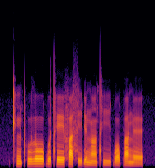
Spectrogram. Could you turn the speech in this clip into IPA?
kʰ ĩ˦ pʰ u˦ l oː˦ ɓ ʊ˦˨ tʰ eː˦ f a˦ s i˨ ɗ ɪ˦ ŋ ã˨ tʰ iː˨ ɓ ɔ˨ p a˨ ŋ ɛ˨

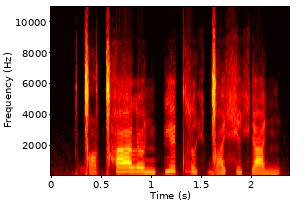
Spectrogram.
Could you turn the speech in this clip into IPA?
ɡ͡ǀ ɑ ǀʰ a l œ ɲ pʲ ɛ t z o ç ɡ͡ǀ a ɕ ə ç ɾ a ɲ

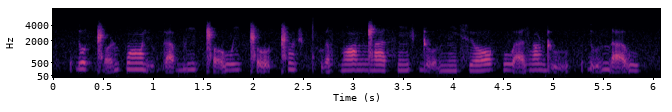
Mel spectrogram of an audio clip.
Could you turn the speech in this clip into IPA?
ɗ o ɡ͡ǁ ɔ̰ ɳ p ɔ̃ ɾʲ ṵ ɡ a̰ b i ǁ ɔ̰ w i ǁ o̰ ǁ õ ʃ t̪ʰ ṵ z dˤ õ ŋ͡ǁ a s ĩ ʃ ɖ o̰ n̪ ĩ xʲ ɔ | w a̰ z ɔ̃ ɖ ṵ | ɗ ṵ n a̰ w

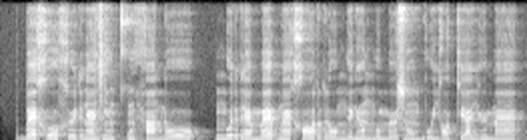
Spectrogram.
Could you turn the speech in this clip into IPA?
b ɛ˧˥˧ x o˧˥˧ x ʏ˧ r ɛ̃˧ z ĩ˧ kʷʼ ĩ˧ h ã˧ n o˧˥˧ | ŋ ʊ˧˥˧ r ɛ˧ m ɛ˧˥˧ b ɛ̃˧ x ɔ˧˥˧ r o˧ ŋ ɪ˧ ɾʲ õ˧˥˧ ŋ ʊ˧˥˧ m ø˧ z õ˧ b u˧ j ɔ˧ kʲ a˧ j y˧˥˧ m ɛ̃˧

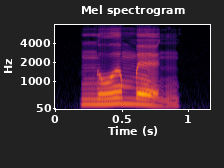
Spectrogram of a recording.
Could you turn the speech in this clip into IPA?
n o ə̯ m ɛ ŋ

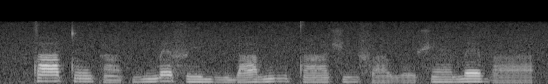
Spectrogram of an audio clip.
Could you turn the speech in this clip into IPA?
t a˧ t ũ˧ k ã˨ k i˨˦ m ɛ˦ f e˧ j i˨ j a˨˦ m i˦ t ã˧ ʃ i˧ f a˨ w o˨ ʃ ɛ̃˧ m ɛ˦ b a˧

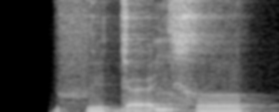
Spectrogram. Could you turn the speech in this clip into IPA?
f ɪ˩ ɡ æ̰˩˥ lʲ x ʌ˩

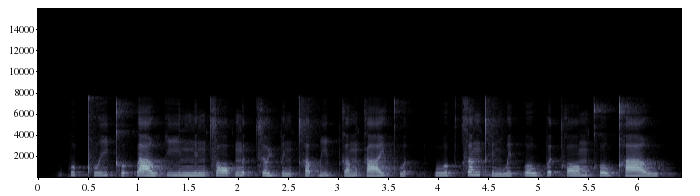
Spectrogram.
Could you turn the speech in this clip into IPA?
kʷ ɐ˧ p̚ kʷʰ iː˨˧ kʰ ʊ˨˥ k̚ l aː˨ w k iː˨ n ŋ ɪ˨˧ ŋ t͡s ɔː˧ p̚ ŋ ɵ˥ t̚ t͡s ɵ˧ ɥ p ɪ˨˩ ŋ t̪ʰ ɐ˧ p̚ iː˨˥ p̚ k ɐ˨˥ m k aː˨˥ j kʷʰ ɐ˨ t̚ | w ʊ˨ k̚ t͡s ɐ˥ ŋ t̪ʰ ɪ˨˩ ŋ w ɪ˨˥ k̚ w o˧ w p ɵ˥ t̚ k ɔː˧ m kʰ o˧ w kʰ aː˨ w

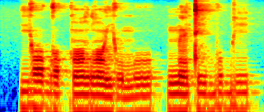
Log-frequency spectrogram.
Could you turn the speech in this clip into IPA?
j o˧ ɡ o˨ k ɔ̃˨˦ ɡ ɔ̃˧ j u˨ m u˧ | m ɛ̃˧ t i˧ b u˦ b i˦

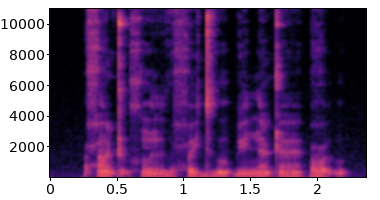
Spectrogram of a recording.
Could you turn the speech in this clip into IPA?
ħ ɔ̃˦ ʈ ṵ˧ x ũ˧ r ṳ˨ ħ y˨ dʱ u˧ ɓ y˦ n œ̃˧ ʈ œ̃˨ | ʕ ṵ˧

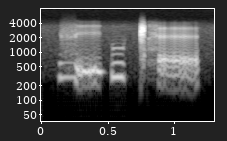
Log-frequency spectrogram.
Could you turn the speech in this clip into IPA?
z ḛ ʔ u ǁʰ æ̰

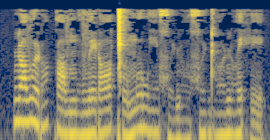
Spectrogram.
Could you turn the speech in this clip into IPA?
ɳ ɒ˦ v ʊ˦˨ ɽ ɔ̤˦ k ɒ˨ v m ə̤˨ v e˨ ɽ ɔ˨˦ ǁ ʊ˨ m ʊ˦ w e̤˦ χʷ e̤˨ ɳ ɔ̤˨ χʷ e̤˦ ɖʱ ɔ̤˦ ɳ ɔ̤˦ e̯ h e˨

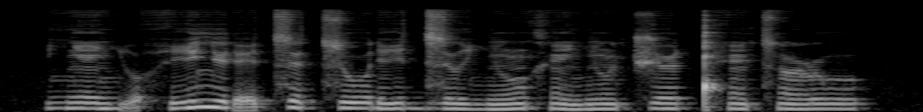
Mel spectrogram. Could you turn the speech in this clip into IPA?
ʎ ẽ ʎ o̰ h i lʲ ɯ ɾ ḛ t͡s ɯ t͡s u ɾ i d͡z ɯ ʎ ũ x ẽ ʎ ũ t͡ʃ ø ǃʰ ẽ t͡s õ ɭ u

